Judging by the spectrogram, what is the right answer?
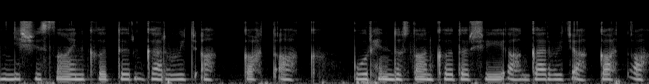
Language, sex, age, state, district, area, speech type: Kashmiri, female, 45-60, Jammu and Kashmir, Baramulla, rural, spontaneous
